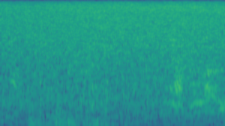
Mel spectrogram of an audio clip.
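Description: Steady outdoor background noise with faint voices of people nearby, briefly clearer near the end.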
